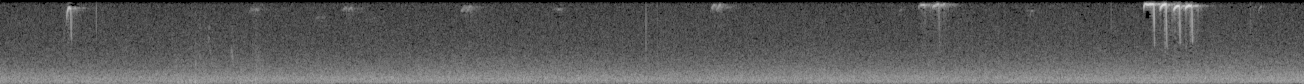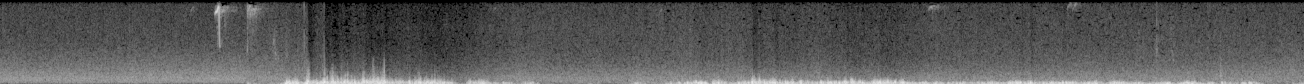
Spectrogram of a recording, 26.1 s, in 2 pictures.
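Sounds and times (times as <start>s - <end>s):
outdoor hiss: 0.0s - 26.0s
songbird call notes: 0.6s - 1.0s, 2.0s - 3.7s, 4.6s - 4.9s, 7.0s - 7.4s, 9.0s - 9.6s, 11.4s - 12.8s, 14.9s - 15.9s.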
